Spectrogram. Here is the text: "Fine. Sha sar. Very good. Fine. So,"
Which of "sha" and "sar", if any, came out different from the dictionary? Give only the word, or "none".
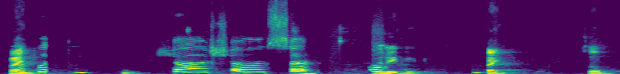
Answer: sar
